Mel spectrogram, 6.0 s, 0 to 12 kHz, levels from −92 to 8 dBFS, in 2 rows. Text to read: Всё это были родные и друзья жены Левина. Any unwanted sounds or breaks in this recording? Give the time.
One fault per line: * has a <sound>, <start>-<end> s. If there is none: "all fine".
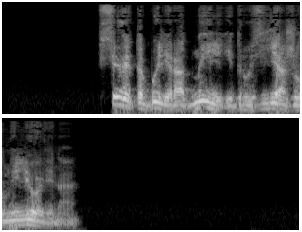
all fine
